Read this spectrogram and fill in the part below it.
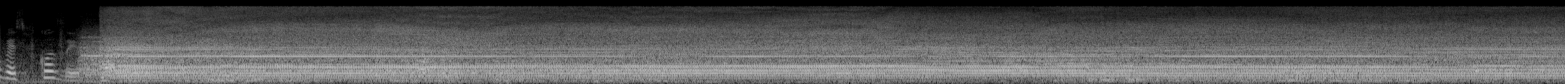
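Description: A pressure washer sprays water hard against a car wheel with a steady loud hiss.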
